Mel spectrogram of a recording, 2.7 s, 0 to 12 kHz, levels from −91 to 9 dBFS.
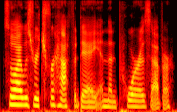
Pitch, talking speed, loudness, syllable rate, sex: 185 Hz, 290 wpm, -19 LUFS, 5.5 syllables/s, female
